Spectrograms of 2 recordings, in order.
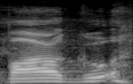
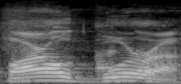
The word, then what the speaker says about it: Barlgura: The Barlgura. Nope. Barlgura.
